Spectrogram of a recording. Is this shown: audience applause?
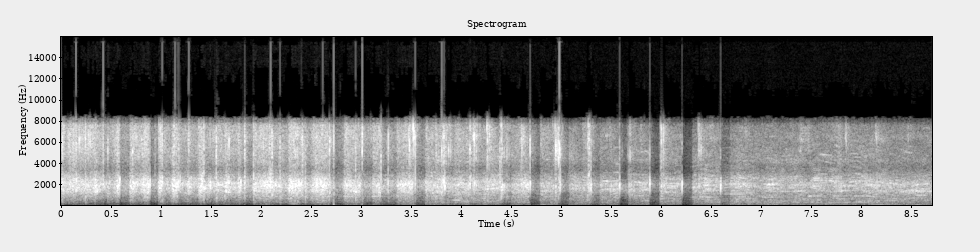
yes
